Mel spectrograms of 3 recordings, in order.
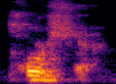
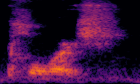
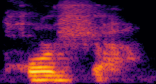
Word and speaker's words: Porsche: huge huge fan of porsche and it is pronounced porsche people say porsche need to be flogged it's porsche i've been a big fan of porsche since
